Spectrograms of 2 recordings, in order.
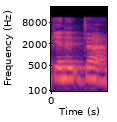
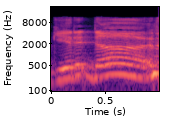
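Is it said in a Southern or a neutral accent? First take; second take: neutral; Southern. First: It is said in the speaker's own non-Southern accent. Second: It is said in a deep Southern US accent.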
